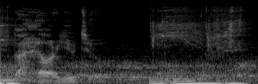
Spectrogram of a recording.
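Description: A man speaks with surprise, close to the microphone.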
